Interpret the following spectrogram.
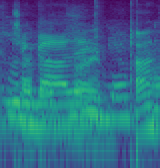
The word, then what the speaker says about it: cinghiale: It was a cinghiale.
